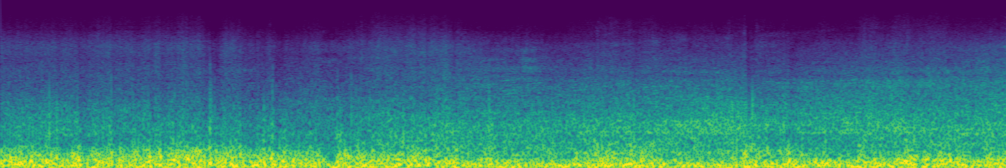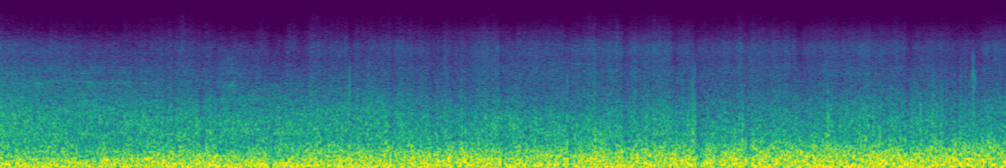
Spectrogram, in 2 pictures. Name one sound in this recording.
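Wind rumbles loudly against a moving vehicle.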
